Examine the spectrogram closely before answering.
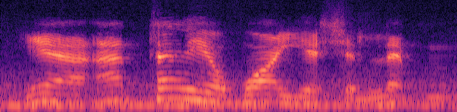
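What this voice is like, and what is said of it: Put-on accent in character. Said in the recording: “You're still doing that accent. You're making fun of me, huh?”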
